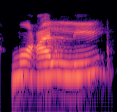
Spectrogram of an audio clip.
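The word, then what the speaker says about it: معلمة: It's pronounced as a silent ha.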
